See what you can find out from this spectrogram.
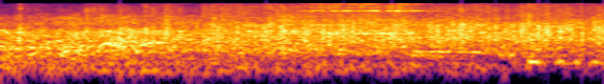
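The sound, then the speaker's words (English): An audience applauds steadily throughout, a dense, even wash of many hands clapping at a constant, fairly loud level with no clear gaps or individual claps standing out. “He's hesitated for applause, which I just saw my end to increase That's my right.”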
